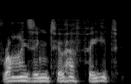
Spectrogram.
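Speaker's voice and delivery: plain reading voice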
